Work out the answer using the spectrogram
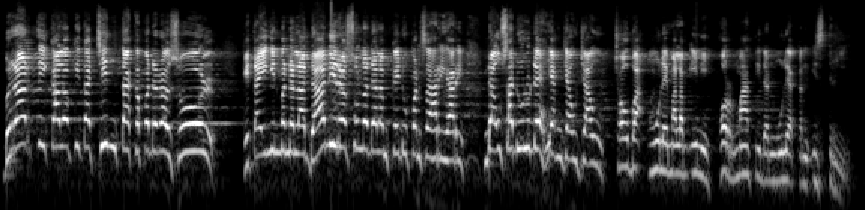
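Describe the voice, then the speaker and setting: A man preaching a humorous sermon, telling stories in an animated, joking way. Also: very high voice, moderate pace. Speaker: Islamic preacher.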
